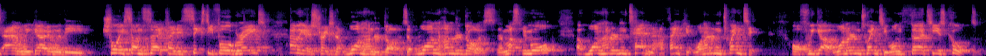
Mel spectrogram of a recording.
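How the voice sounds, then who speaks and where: A man working as an auctioneer, calling bids at a brisk pace with chatty, joking patter. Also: high-pitched, a bit bright, echoey room, rough recording. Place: auction saleroom.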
